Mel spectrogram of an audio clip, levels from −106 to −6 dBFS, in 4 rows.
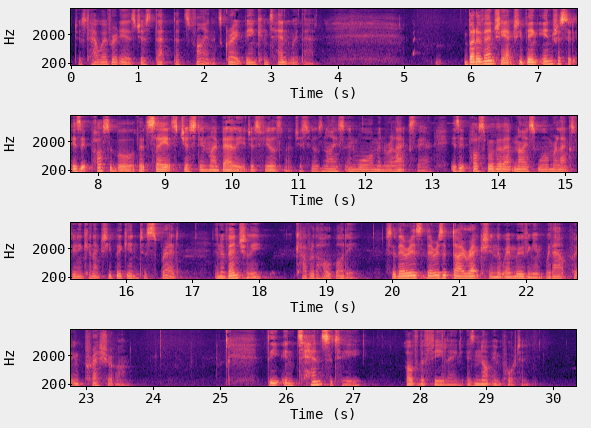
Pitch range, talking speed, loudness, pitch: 105-130 Hz, 165 wpm, -28 LUFS, 115 Hz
